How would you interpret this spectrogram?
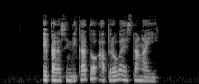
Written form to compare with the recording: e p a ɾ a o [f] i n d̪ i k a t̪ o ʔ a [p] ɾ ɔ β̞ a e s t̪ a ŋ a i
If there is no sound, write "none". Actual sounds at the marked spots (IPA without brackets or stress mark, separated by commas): s, p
